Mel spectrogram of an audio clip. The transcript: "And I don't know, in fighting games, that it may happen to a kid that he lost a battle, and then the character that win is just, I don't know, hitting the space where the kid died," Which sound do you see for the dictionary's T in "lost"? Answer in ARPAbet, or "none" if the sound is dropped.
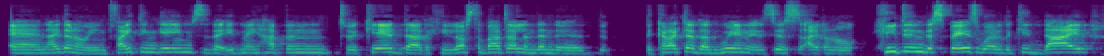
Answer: T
